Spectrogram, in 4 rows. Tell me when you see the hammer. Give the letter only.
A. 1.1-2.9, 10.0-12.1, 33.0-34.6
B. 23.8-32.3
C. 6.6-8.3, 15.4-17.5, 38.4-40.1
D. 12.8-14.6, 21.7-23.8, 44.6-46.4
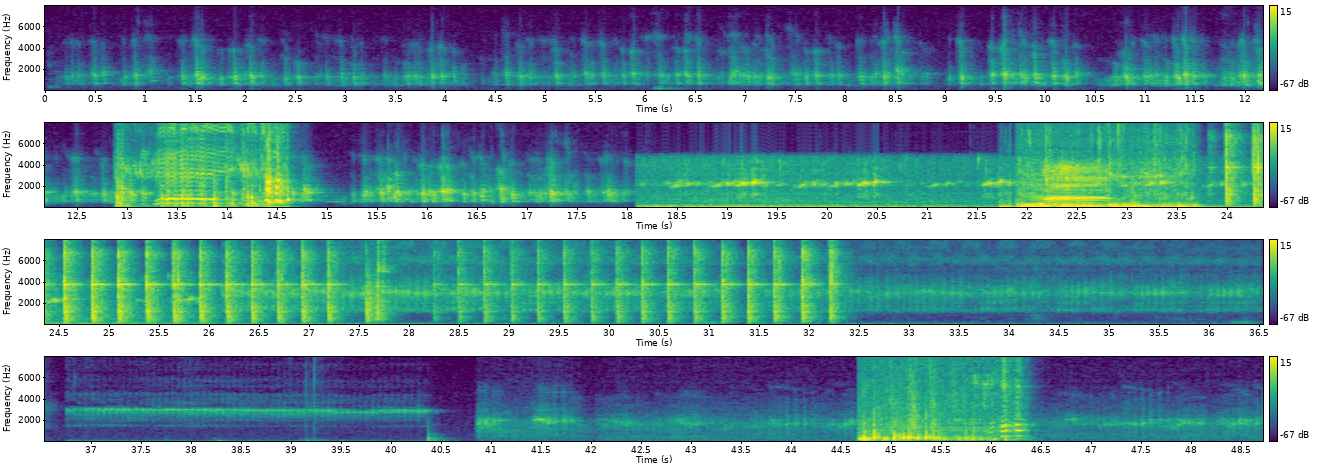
B.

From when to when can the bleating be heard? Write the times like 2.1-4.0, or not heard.
12.8-14.6, 21.7-23.8, 44.6-46.4.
